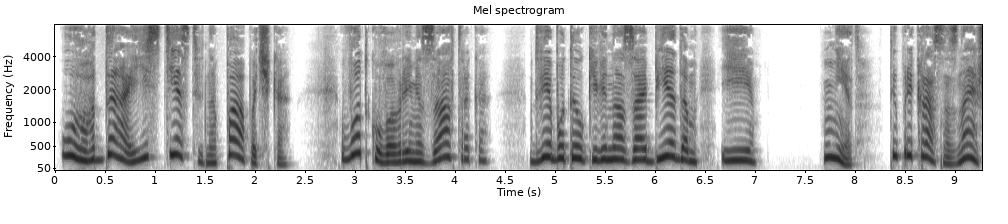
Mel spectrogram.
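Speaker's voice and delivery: put-on high, bubbly girl voice; bright chatter of a lively girl; lively young woman voice. A narrator's reading. Vinga teasing Heike.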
